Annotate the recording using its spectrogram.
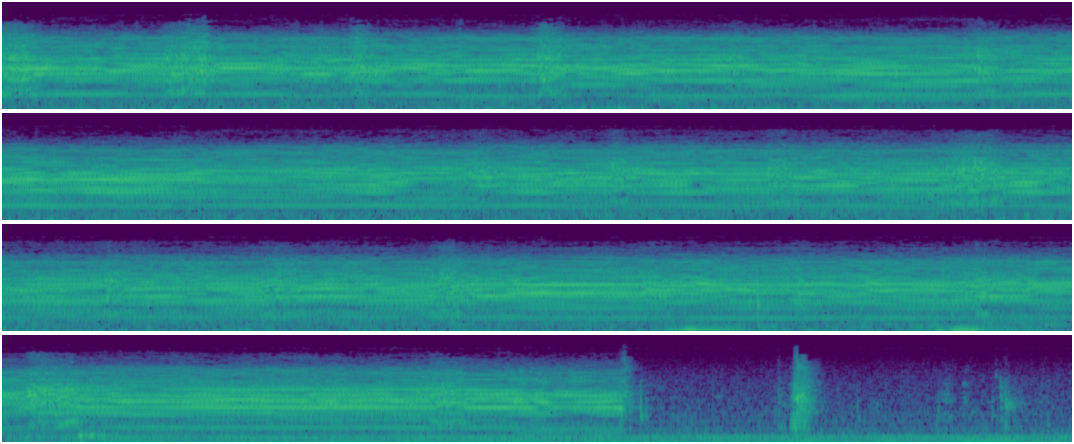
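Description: Corded electric hair clipper buzzing steadily as it is run through the hair, its tone changing briefly with each pass every second or so. It is switched off about a second before the end.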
